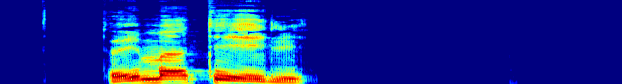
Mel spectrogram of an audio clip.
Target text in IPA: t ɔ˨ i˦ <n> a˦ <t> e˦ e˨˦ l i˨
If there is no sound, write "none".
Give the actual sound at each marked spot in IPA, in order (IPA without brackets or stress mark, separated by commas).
m, t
